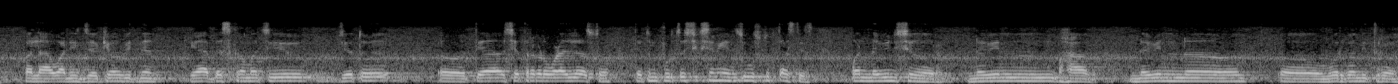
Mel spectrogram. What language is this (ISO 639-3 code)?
mar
